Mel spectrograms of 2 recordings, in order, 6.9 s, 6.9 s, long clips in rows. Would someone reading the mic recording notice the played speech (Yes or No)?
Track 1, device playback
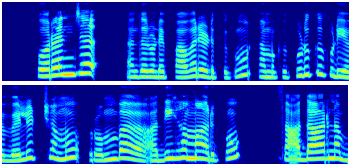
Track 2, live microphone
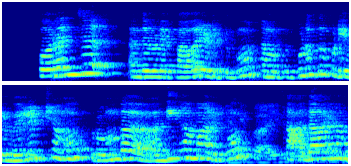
Yes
